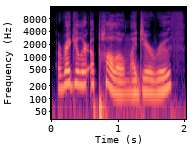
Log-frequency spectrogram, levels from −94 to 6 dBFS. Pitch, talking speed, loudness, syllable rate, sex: 170 Hz, 175 wpm, -18 LUFS, 5.5 syllables/s, male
